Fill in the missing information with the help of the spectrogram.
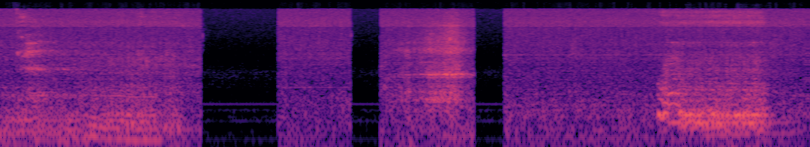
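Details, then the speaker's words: A young, playful dog asleep snores mostly through the nose: low, rough rumbling breaths with brief silent gaps and a loud drawn-out snore near the end. "hear the snoring do you hear it malicious or bad do you hear it"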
